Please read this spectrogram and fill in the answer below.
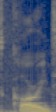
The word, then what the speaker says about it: Khouri: Like I said, you could hit me up on Facebook as Khouri T. Forbes. Once again, my name is spelled K-H-O-U-R-I.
